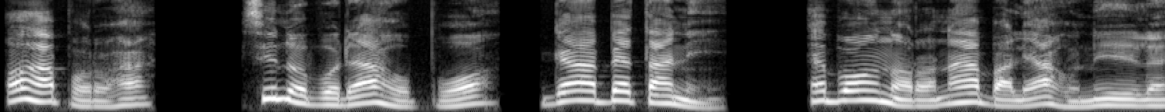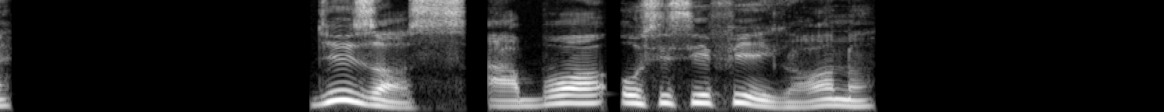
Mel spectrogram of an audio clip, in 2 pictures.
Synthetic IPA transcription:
ɔ˦ɦa˦pʊ˨ɾʊ˨ɦa˦ | si˦no˨bo˨de˨a˦ɦʊ˨pʊ˨ɔ˦ | ɡa˦be˦ta˦nḭ˨ | e˦bɔ˦nɔ˨ɾɔ˨na˦a˦ba˨lɪ˨˦a˦ɦʊ˨niː˦le˦ | d͡ʒi˦s̬ɔ˨sa˨bʊ˦ɔ˦o˦si˦si˦fi˦˨ɡɔ˨ɔ˦nʊ˦

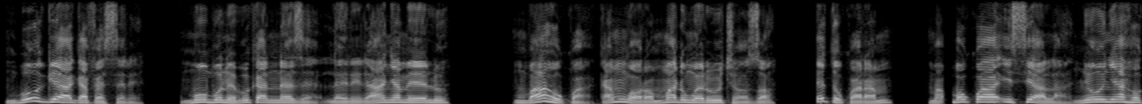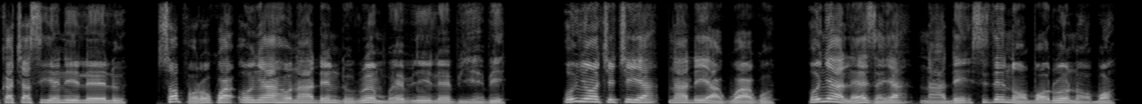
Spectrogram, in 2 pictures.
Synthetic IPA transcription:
ŋ͡m̩˨ɡ͡bo˦ɡe˦a˨ɡa˨fe˨sɪ̰˨ɾɪ̰˨ | mʊ˦bo˦ne˨bu˦ka˦n̩˦ne˦zḛ˨le˨ɾi˨ɾa˦ɲa˦m˦e˦lu˦ | ŋ͡m̩˨ɡ͡ba˦ɦʊ˨kʷa̰˨ka˨ŋ͡m̩˦ɡ͡bɔ˨ɾɔ˨m̩˦ma˦dʊ˦ŋʷe˦ɾu˦t͡ʃe˨ɔ̰˨zɔ˦ | e˦to˨kʷa˨ɾa˨m̩˦ | ma˨k͡pɔ˦kʷa˦i˦si˦a˨la̰˨ɲo˦ɲe˦a˦ɦʊ˨ka˦t͡ʃa˦si˦je˦niː˦le˦e˦lu˦ | sɔ˦pʊ˨ɾʊ˦kʷa˦ʔo˦ɲe˦a˦ɦʊ˨na˨a˨dɪ˦n̩˦dʊ˨ɾu˦e˦ŋ͡m̩˨ɡ͡be˦bniː˦le˦bḭ˨ḛ˨bi˦ | o˦ɲe˦ɔ˦t͡ʃɪ˦t͡ʃɪ˦ja˦na˨dɪ˦a˨ɡʷʊ˦a˦ɡʷʊ˦ | o˦ɲe˦a˨le˨e˦ze˨ja˦na˨a˨dɪ˦si˦t̬e˦nɔ˨ɡ͡bɔ˦ɾu˦o˦nɔ̰˨ɡ͡bɔ˦

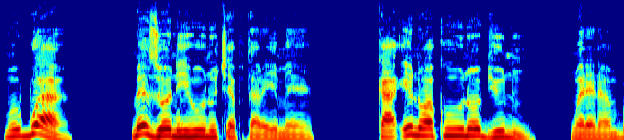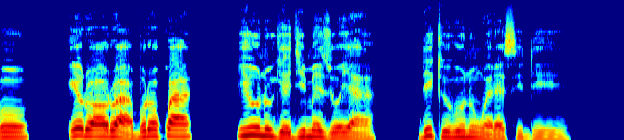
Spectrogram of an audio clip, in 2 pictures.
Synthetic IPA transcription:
mu˨ɡ͡bu˦a˨ | me˦zu˨o˦ni˦ɦu˦nu˦t͡ʃe˦pʊ̥˨ta˨ɾi˦me˦ | ka˨ʔɪ˦nʊ˦ɔ˦ku˦n˦o˦bju˦nṵ˨ | ŋʷe˨ɾe˨na˨m̩˨bʊ˦ | ɪ˦ɾʊ˦ɔ˦ɾʊ˦a˨bʊ˦ɾʊ˦kʷa˦ | i˦ɦu˦nu˦ɡe˨d͡ʒi˦me˦zu˨o˦ja˦ | dɪ˦ku˨˦ɦu˦nu˦ŋʷe˨ɾe˨sɪ̰˨dɪ˦

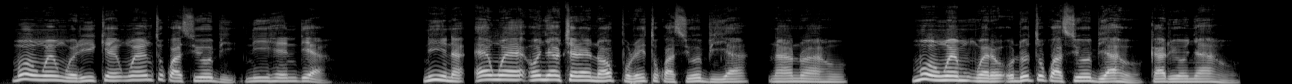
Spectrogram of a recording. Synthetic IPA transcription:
mʊ˦o˨ŋʷe˦m̩˦ŋʷe˨ɾi˦ke˦ŋʷe˦n̩˦tʊ˦kʷa˨si˦o˦bḭ˨ni˦ɦe˦n̩˦dɪ˦a̰˨ | niː˦ɦi˨na˨e˦ŋʷe˦o˦ɲe˦t͡ʃe˦ɾe˦nɔ˨˦pʊ˨ɾɪ˦tʊ˦kʷa˨si˨o˦bi˨ja˦ | na˦nʊ˦a˦ɦʊ˨ | mʊ˦o˦˨ŋʷe˦m̩˦ŋʷe˨ɾe˨ʊ˨do˦tʊ˦kʷa˨si˦o˦bi˨a˦ɦʊ̰˨ka˦ɾɪ˦o˦ɲ˦a˦ɦʊ̰˨

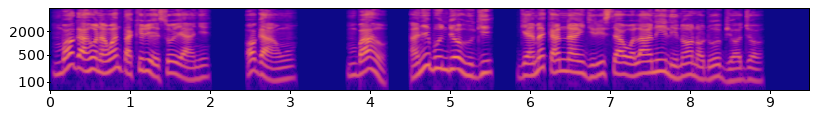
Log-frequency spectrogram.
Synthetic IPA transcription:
ŋ͡m̩˨ɡ͡bɔ˦ɡa˨ɦʊ˨na˨ŋʷa˦n̩˦t̬a˨kɪ˦ɾi˦e˨so˦ja˨a̰˨ɲɪ˦ | ɔ˦ɡa˨a̰˨ŋʷʊ˦ | ŋ͡m̩˨ɡ͡ba˦ɦʊ̰˨ | a˨ɲɪ˦bʊ˨n̩˦dɪ˦o˦ɦu˨ɡɪ˦ | ɡe˨me˦ka˨n̩˦na˨ɲɪ˨d͡ʒi˨ɾi˦si˦a˦wɔ˨laː˦ni˦li˨nɔ˦nɔ˨do˦bi˨ɔ˦d͡ʒɔ˦

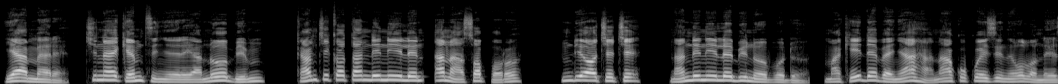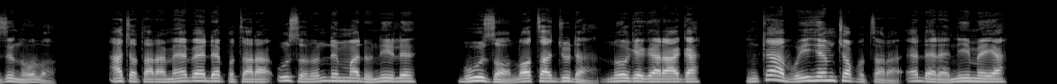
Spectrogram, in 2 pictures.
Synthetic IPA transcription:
ja˦me˨ɾḛ˨t͡ʃi˦ne˦ke˨m̩˦ti˨ɲe˨ɾe˨ja˨no˦bi˨m̩˦ | ka˨n̩˦t͡ʃɪ˦kɔ˦ta˦n̩˦dɪ˦niː˦le˦a˦na˨a˨sɔ˦pʊ˨ɾʊ˦ | n̩˦dɪ˦ɔ˦t͡ʃɪ˦t͡ʃɪ˦ | na˨n̩˦dɪ˦niː˦le˦bi˦no˨bo˨do̰˨ma˨kɪ˨˦de˦be˨ɲa˦a˦ɦa̰˨na˦a˦kʷʊ˦kʷe˦zi˦n˨ʊ˦lɔ˨ne˨zi˦nʊ˦lɔ̰˨ | a˦t͡ʃɔ˨ta˨ɾa˨me˨˦be˦de˦pʊ˨ta˨ɾa˨ʔu˦so˨ɾo˨n̩˦dɪ˦m̩˦ma˦dʊ˨niː˦le˦ | bʊ˨ʊ˦zɔ˨lɔ˦ta˦d͡ʒu˦da̰˨no˦ɡe˦ɡa˨ɾa˨a˦ɡa˦ | ŋ̩˨ka˦a˨bʊ˨i˦ɦe˦m̩˦t͡ʃɔ˦pʊ˨ta̰˨ɾa̰˨ʔe˦de˨ɾe˨ni˦me˦ja˦

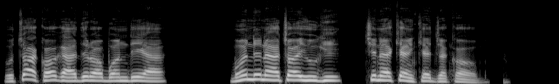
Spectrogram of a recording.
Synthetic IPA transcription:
o˨tu˦a˦kɔ˦ɡa˨a˨dɪ˦ɾɔ˦ɡ͡bɔ˦n̩˦dɪ˦ja˦ | bʊ˨n̩˦dɪ˦na˨a˨t͡ʃɔ˦i˦ɦu˦ɡɪ˦ | t͡ʃi˦ne˦ke˦ŋ̩˨ke˦d͡ʒe˨˦kɔ˦˨b

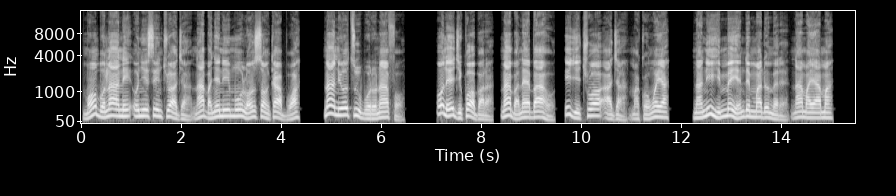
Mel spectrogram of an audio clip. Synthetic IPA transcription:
mɔ˦bʊ˨na˦˨nɪ˦ʔo˦ɲe˦i˦si˦n̩˨t͡ʃu˦a˨d͡ʒa̰˨na˨a˦ba˨ɲe˦ni˦mʊ˦ʊ˦lɔ˨n̩˦sɔ˦ŋ̩˨ka˦a˨bʊ˨a˦ | na˦nɪ˦o˦tu˨u˨bo˨ɾo˨na˦a˦fɔ̰˨ | ɔ˦ne˨e˦d͡ʒi˨kʷɔ˦˨ba˨ɾa̰˨na˦ba˨ne˦ba˦a˦ɦʊ̰˨ | i˦d͡ʒi˨t͡ʃʊ˦ɔ˦a˨d͡ʒa̰˨ma˨ko˨ŋʷe˦ja˦ | na˨ni˦ɦi˨m̩˦me˦ɦe˨n̩˦dɪ˦m̩˦ma˦dʊ˨me˨ɾḛ˨na˦ma˦ja˦ma˦

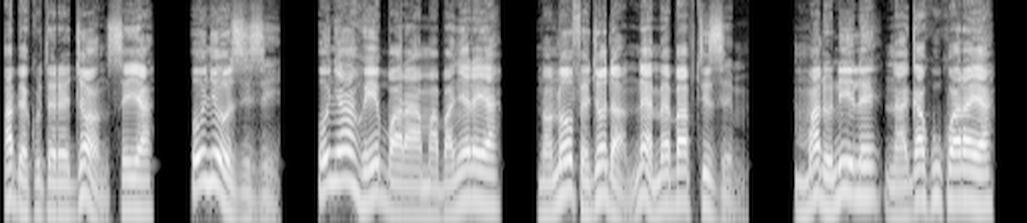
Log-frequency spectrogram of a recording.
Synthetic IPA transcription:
a˦bja˨ku˨te˨ɾe˨d͡ʒɔ˦˨n̩˨sɪ˦ja˦ | o˦ɲe˦o˨zi˨zɪ̰˨ | o˦ɲe˦a˦ɦʊ˨ɪ˦ɡ͡ba˨ɾa˨a˨ma˨ba˨ɲe˦ɾe˦ja˦ | nɔ˨no˦fe˨d͡ʒo˦da̰˨n̩˨ne˨me˦ba˦p̚ti˦zḭ˨m̩˨ | m̩˨ma˦dʊ˨niː˦le˦na˨ɡa˦kʷu˦kʷa˦ɾa˦ja˦

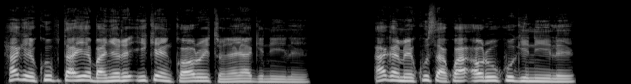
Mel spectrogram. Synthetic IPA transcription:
ha˦ɡe˨kʷu˦p̬ʊ̥˨ta˦ɣe˦ba˨ɲe˦ɾe˦i˦ke˦ŋ̩˨kɔ˦ɾʊ˦ɪ˦tʊ˨ɲ˨a˦ɲa˦ɡɪ˦niː˦le˦ | a˦ɡa˨m̩e˨kʷu˦sa˨kʷa˦ʔɔ˦ɾʊ˦kʷu˦ɡɪ˦niː˦le˦

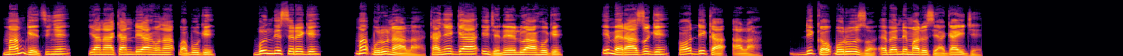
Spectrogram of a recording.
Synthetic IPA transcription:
ma˨m̩˦ɡe˨ti˦ɲe˦ | ja˦na˦ka˦n̩˦dɪ˦a˦ɦʊ˦na˨˦k͡pa˨ɡ͡bu˦ɡɪ˦ | bʊ˦n̩˦dɪ˦sɪ˨ɾɪ˦ɡɪ˦ | ma˦k͡pu˨ɾu˦na˨a˨la̰˨ka˨ɲɪ˦ɡa˦i˦d͡ʒe˨ne˦lu˦a˦ɦʊ˦ɡɪ˦ | ɪ˦me˨ɾa˨zʊ˦ɡɪ˦kɔ˦dɪ˦ka˨a˨la̰˨ | dɪ˦kɔ˨ʊ˦k͡po˦ɾʊ˦ʊ˦zɔ̰˨ʔe˦be˦n̩˦dɪ˦a˦do˦si˨a̰˨ɡa˦i˦d͡ʒḛ˨

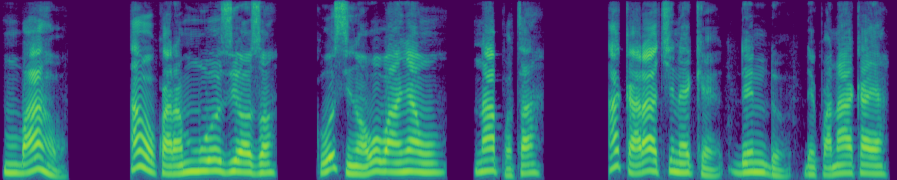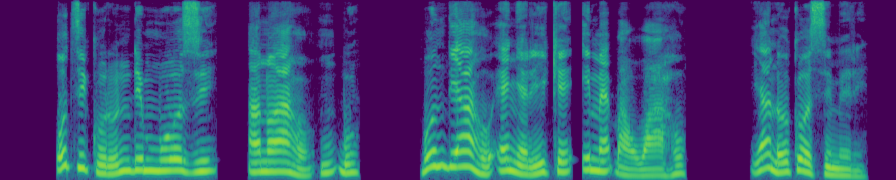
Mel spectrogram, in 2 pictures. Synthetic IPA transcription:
ŋ͡m̩˨ɡ͡ba˨a˦ɦʊ̰˨ | a˦ɦʊ˨kʷa˨ɾa˨m̩˦mu˦o˦zi˦ɔ˦zɔ˦ | ko˨o˦si˨nɔ˨wʊ˦wa˦ɲa˦ŋʷʊ˦ | na˦pʊ˨ta˦ | a˦ka˨ɾa˦a˨t͡ʃi˦ne˦kḛ˨dɪ˦n̩˦dʊ̰˨dɪ˨kʷa˨na˦ka˦ja˦ | o˦ti˦ku˨ɾu˨n̩˦dɪ˦m̩˦mu˦o˦zi˦ | a˦nʊ˦a˦ɦʊ˨ŋ͡m̩˦k͡pu˦ | bʊ˨n̩˦dɪ˦a˦ɦʊ˨ʔe˦ɲe˨ɾi˨i˦ke˦i˦me˦k͡pa˨ʊ˨wa˨a̰˨ɦʊ˦ | ja˦no˨˦ko˦˨si˨mḛ˨ɾḭ˨

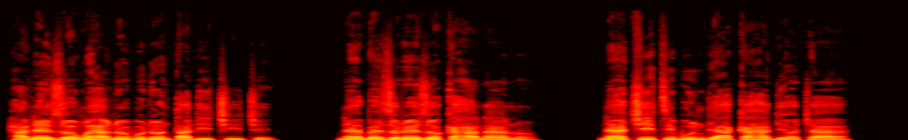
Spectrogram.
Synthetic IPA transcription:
ha˦ne˨zo˦ŋʷe˦ɦa˦no˨bo˨do˨n̩˦ta˦di˦t͡ʃi˨i˦t͡ʃḛ˨ | ne˦be˦zo˨ɾe˦zo˦ka˨ɦa˦na˨a˦nɔ̰˨ | ne˦˨t͡ʃi˦ti˦ɡ͡bu˦n̩˦dɪ˦a˦ka˦ɦa˦dɪ˨ɔ˨t͡ʃaː˦a˦

